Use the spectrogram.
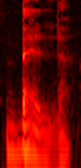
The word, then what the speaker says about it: belle: So it's actually quite interesting because these two forms, so the second masculine form and the feminine form, are phonetically the same. It's belle. Okay, so belle, belle.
